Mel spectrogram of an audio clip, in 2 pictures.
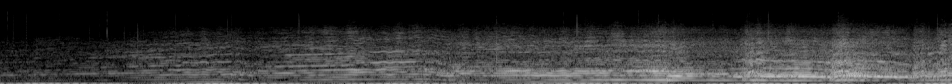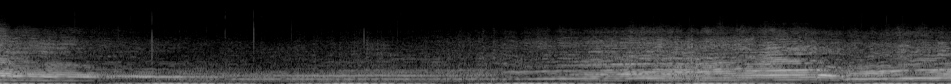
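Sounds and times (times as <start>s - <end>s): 
race car engine roaring through a hairpin on a circuit: 0.0s - 19.0s.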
